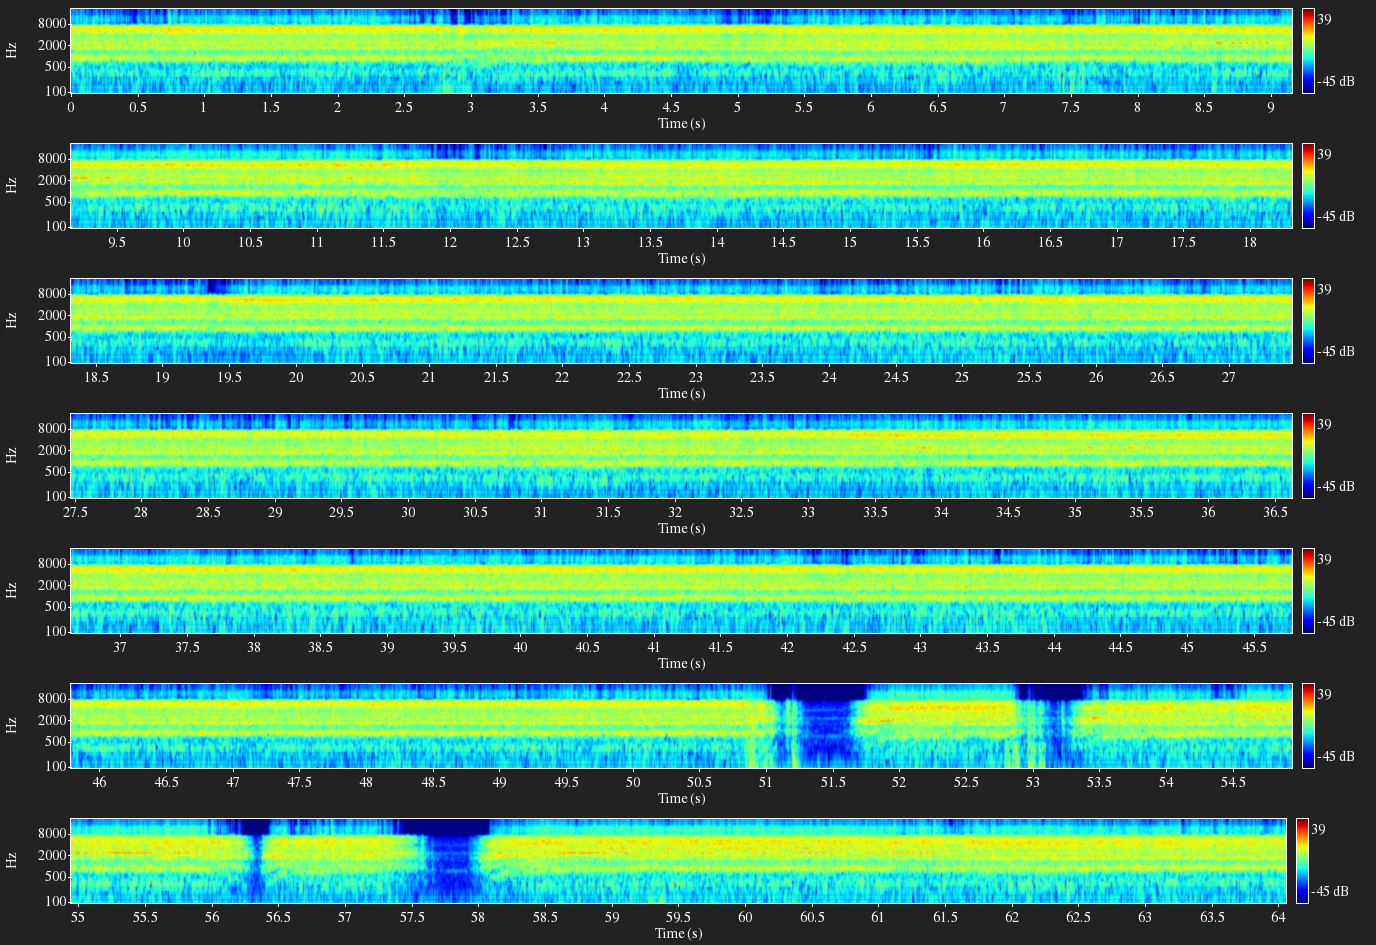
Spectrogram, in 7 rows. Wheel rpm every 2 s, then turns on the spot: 230, 210, 220, 210, 210, 220, 210, 220, 230, 230, 230, 230, 240, 230, 230, 220, 230, 230, 230, 240, 230, 230, 240, 230, 240, 140, 140, 200, 110, 160, 210, 230.
none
